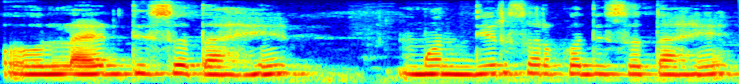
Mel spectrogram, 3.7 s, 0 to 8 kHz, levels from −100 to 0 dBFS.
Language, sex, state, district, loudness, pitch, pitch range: Marathi, female, Maharashtra, Dhule, -14 LUFS, 255 Hz, 250-265 Hz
